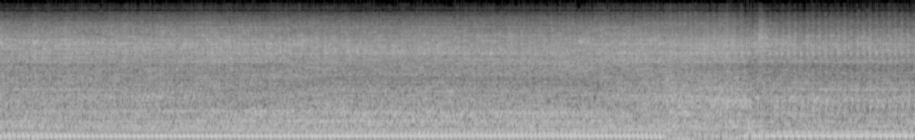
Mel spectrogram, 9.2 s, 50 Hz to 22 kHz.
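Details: Craftsman 22 hp Briggs & Stratton V-twin, on booster pack after fixing fuel-pump pulse line, with choke and throttle: steady even run, smooth low beat, one brief dip around 7 s; running normally.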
